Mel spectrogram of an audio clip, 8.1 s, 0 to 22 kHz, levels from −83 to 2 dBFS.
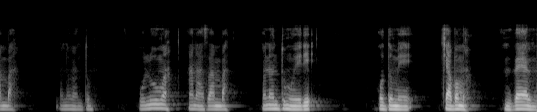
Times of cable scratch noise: none

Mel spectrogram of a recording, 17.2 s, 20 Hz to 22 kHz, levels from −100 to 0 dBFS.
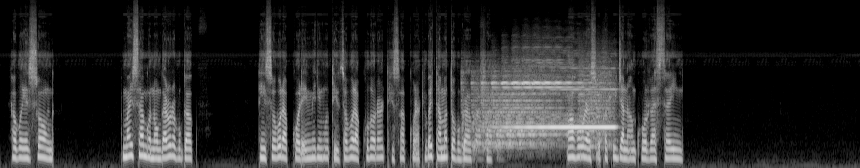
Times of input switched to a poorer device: none

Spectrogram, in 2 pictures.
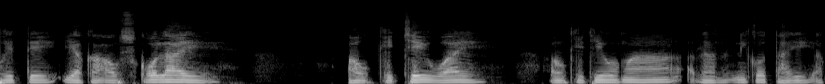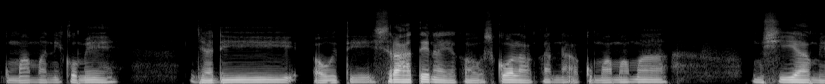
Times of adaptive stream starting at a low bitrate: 0.00-6.00

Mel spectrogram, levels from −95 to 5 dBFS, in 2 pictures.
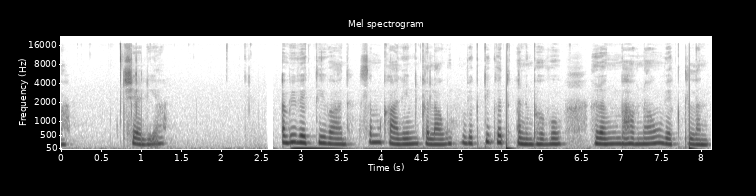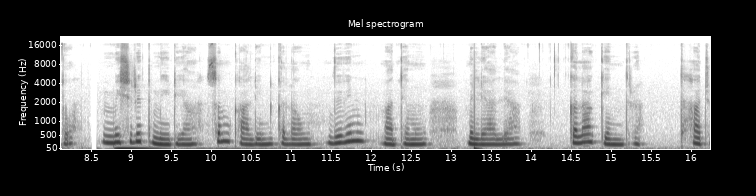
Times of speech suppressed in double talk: none

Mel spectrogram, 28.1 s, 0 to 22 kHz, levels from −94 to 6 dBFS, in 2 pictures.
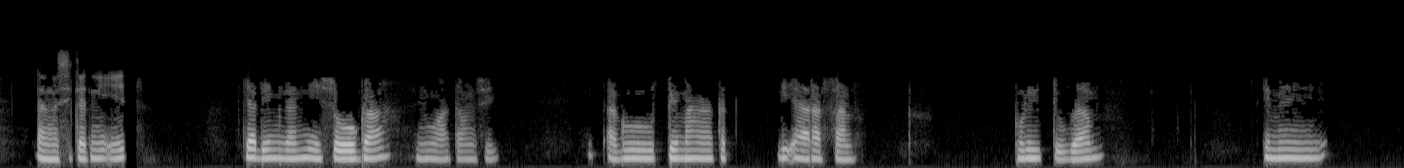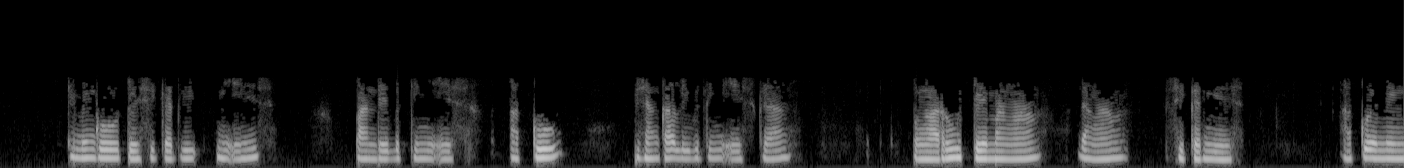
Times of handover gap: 1.23-1.37

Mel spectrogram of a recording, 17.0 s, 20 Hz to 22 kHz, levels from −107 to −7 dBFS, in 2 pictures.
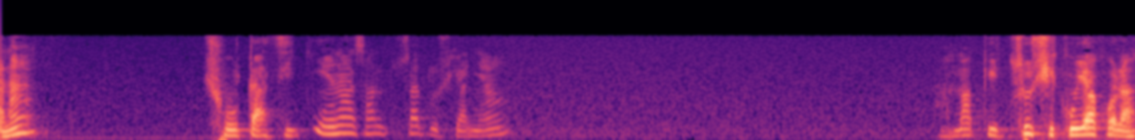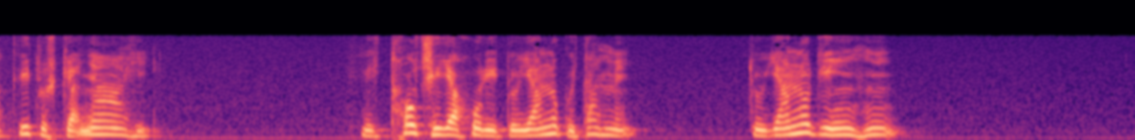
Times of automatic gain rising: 2.34-3.93

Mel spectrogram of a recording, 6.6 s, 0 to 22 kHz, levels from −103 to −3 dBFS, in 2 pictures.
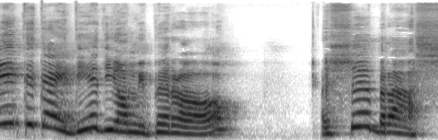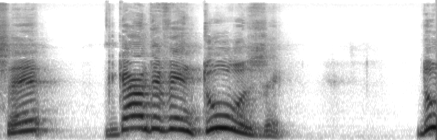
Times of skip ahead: none

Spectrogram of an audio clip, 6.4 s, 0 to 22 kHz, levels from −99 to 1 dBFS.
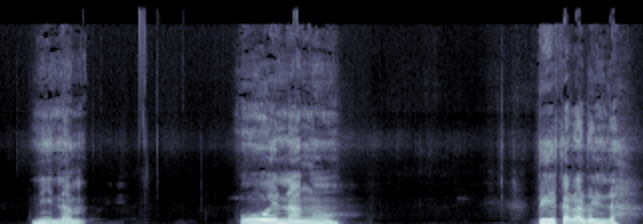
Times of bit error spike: none

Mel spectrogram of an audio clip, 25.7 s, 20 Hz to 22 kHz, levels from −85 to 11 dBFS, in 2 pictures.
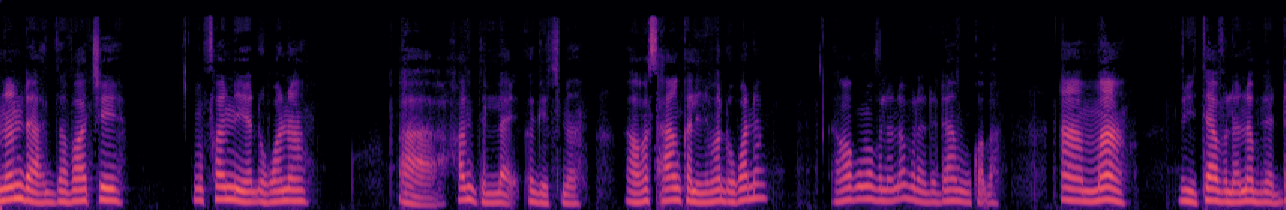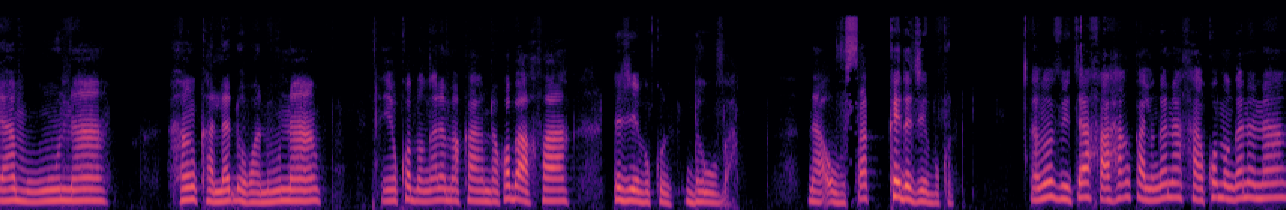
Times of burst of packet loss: none

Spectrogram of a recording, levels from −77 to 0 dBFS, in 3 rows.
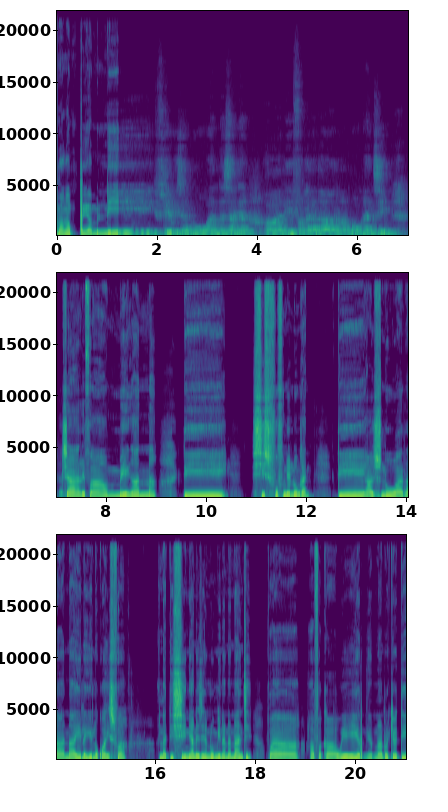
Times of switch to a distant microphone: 1.23-7.10

